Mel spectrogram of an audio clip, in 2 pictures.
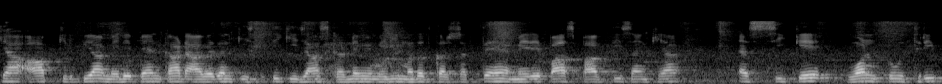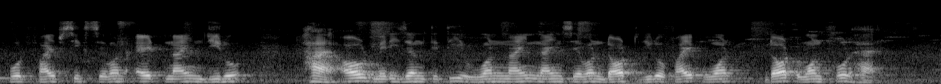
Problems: constant background noise, echo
